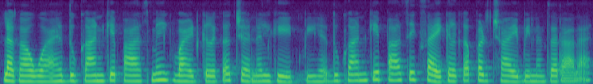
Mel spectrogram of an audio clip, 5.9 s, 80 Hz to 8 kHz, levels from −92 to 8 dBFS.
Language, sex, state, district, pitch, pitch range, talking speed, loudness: Hindi, female, Delhi, New Delhi, 200 Hz, 190-220 Hz, 275 wpm, -18 LUFS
